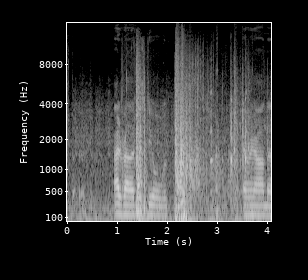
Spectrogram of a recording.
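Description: Wooden boards crash and splinter.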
